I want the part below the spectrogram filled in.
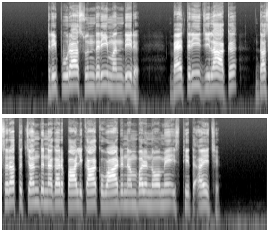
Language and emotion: Maithili, neutral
